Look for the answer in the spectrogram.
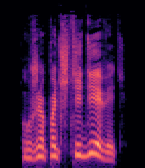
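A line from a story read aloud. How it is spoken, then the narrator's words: Irritated announcement to crowd. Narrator (Russian): раздраженно куда-то в массы произнес лектор Нель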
